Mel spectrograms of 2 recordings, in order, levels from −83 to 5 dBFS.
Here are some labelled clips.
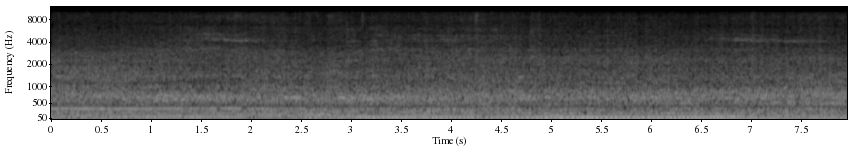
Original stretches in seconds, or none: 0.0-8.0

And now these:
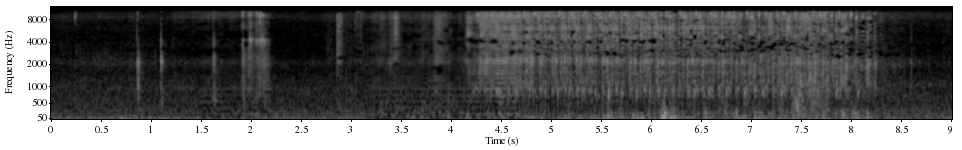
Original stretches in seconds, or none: 0.0-1.5; 2.2-3.2; 4.7-9.0

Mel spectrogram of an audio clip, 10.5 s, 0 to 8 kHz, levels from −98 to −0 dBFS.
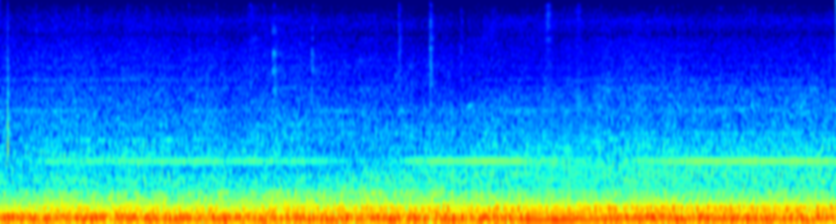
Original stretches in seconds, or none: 0.0-6.6; 7.5-10.5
